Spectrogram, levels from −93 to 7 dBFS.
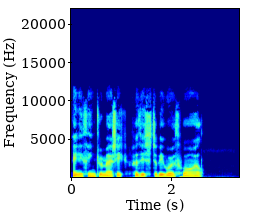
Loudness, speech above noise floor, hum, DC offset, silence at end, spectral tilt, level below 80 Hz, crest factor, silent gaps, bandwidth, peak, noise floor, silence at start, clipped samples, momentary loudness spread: -28 LUFS; 49 dB; none; under 0.1%; 0.75 s; -5.5 dB/octave; -50 dBFS; 16 dB; none; 11.5 kHz; -12 dBFS; -76 dBFS; 0.05 s; under 0.1%; 5 LU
